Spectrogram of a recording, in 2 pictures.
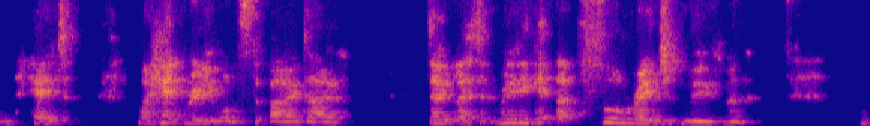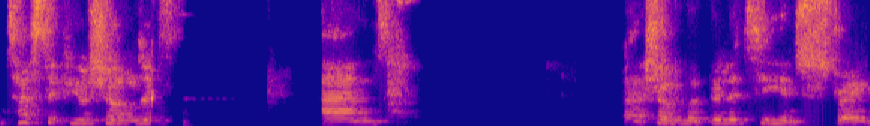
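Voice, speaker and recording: A moderate pace broken by long, frequent pauses, ordinary pitch variation, and music in the background. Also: woman, medium pitch for a woman. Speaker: fitness instructor. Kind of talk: workout instruction. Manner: instructive, encouraging.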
